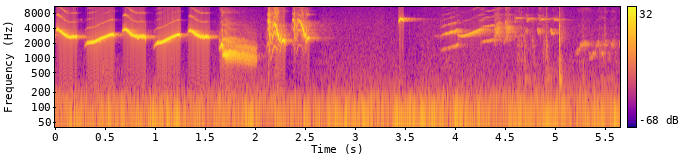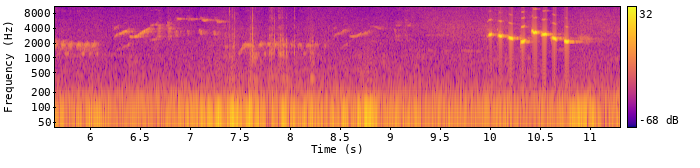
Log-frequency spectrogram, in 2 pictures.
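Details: White-rumped shama singing with many voices: a run of repeated rising whistled notes and a harsh burst in the first seconds, then quieter scattered chips and short phrases, ending with a quick bright trill.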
